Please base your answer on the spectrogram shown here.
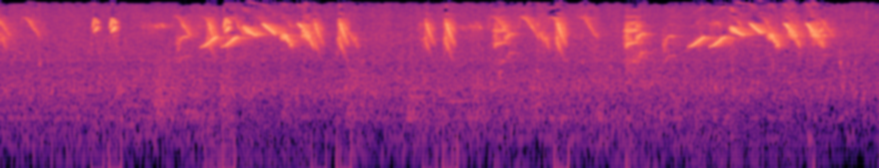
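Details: Tutor song of a double-collared seedeater in the tui tui zel zel style for young birds to learn. Fast, high, chipping down-slurs run into dense trilled phrases, with short gaps between the groups.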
